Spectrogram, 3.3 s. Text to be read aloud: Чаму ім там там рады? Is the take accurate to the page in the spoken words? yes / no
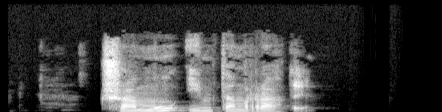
no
